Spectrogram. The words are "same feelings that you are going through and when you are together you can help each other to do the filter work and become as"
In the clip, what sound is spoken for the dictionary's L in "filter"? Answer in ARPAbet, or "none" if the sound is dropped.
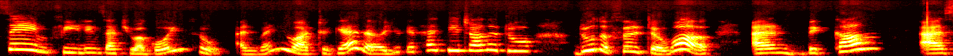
L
